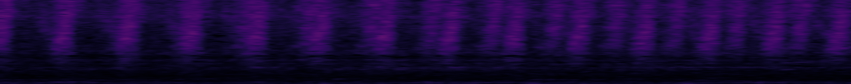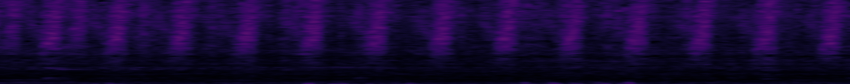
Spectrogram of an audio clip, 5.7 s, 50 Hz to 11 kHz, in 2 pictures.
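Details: A Siberian grasshopper (Gomphocerus sibiricus) sings a long, steady run of quick, dry rasping pulses, with cowbells clanking behind, at Zollner Alm on 27 July 2017.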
